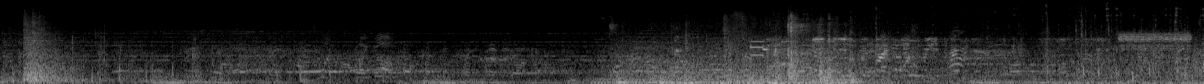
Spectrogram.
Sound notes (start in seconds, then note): 1.8 police radio chatter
